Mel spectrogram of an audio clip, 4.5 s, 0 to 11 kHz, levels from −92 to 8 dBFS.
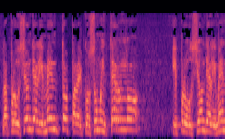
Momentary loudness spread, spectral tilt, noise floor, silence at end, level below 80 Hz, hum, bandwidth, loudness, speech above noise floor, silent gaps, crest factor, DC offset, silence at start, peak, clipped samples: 5 LU; -3.5 dB/octave; -46 dBFS; 0 s; -74 dBFS; none; 8 kHz; -17 LUFS; 29 dB; none; 14 dB; under 0.1%; 0.05 s; -4 dBFS; under 0.1%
